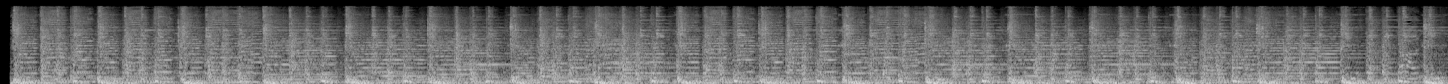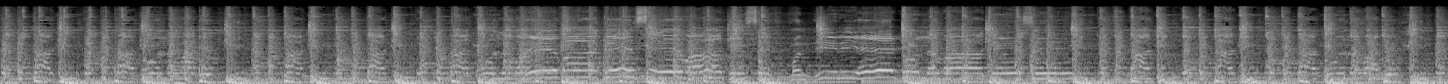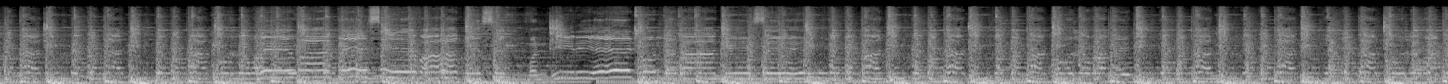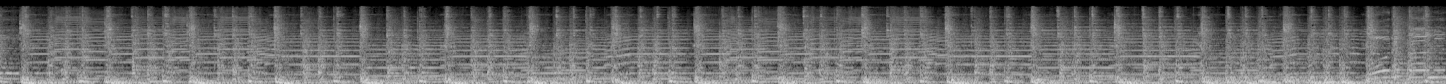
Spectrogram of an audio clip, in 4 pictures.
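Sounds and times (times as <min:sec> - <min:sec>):
dhol drumming: 0:00.1 - 0:22.8, 0:23.5 - 0:34.6, 0:35.3 - 0:57.9.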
